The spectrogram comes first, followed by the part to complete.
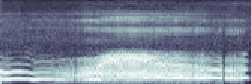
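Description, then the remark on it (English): A drawn-out, wavering meow lasting a few seconds, most likely a human voice imitating a kitten, fairly loud, rising into a strained, growly middle before trailing off. “Turned on the flashlight, and indeed, there was a very cute little kitten. And the cat went, meow.”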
